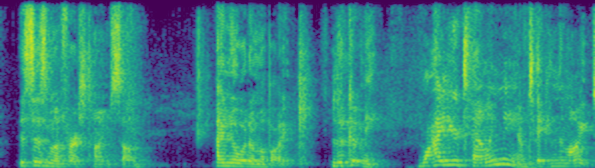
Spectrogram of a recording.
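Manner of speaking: ordinary talk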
